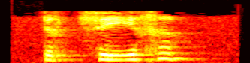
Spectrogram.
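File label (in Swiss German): "zeeche", Haut Rhin; medecine; orteil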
